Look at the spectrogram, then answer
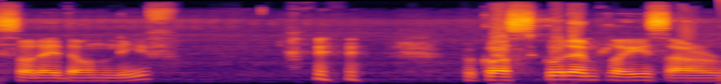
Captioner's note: laughing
